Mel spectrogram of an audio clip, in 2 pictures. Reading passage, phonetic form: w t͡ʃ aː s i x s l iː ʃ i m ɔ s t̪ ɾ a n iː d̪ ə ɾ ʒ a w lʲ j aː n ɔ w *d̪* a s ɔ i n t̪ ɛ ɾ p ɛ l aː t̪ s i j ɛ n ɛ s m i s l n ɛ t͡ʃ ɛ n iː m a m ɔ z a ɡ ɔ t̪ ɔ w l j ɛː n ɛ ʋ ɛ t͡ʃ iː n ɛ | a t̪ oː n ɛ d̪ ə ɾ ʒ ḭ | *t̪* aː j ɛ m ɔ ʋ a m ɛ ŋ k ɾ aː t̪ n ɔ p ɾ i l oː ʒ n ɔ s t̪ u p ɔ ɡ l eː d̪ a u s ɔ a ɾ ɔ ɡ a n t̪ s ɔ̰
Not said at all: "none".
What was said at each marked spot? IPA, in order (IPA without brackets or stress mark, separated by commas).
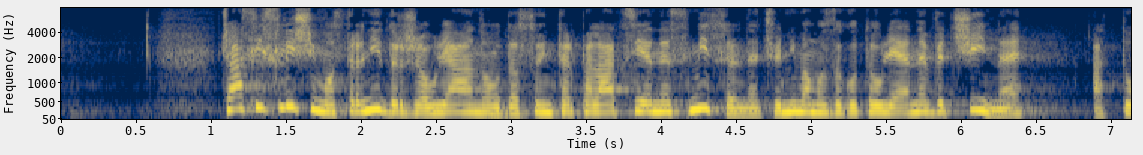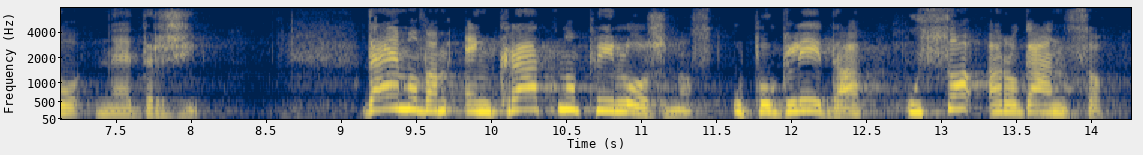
d̪, d̪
